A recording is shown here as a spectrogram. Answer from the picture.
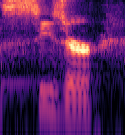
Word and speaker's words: Caesar: And so a lot of people say that it was done with the Caesar would be with a hard K sound.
